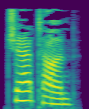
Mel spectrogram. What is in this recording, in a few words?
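"chaton", British English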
